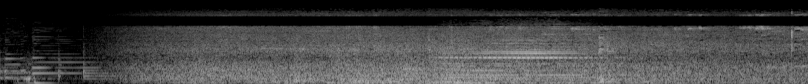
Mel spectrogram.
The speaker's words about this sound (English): Attention, train to Yazd is arriving on time at platform number 5.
